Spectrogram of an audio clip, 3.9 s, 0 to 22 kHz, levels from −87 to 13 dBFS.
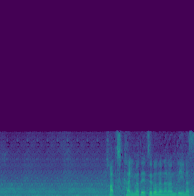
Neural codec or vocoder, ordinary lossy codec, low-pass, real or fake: codec, 16 kHz, 1.1 kbps, Voila-Tokenizer; none; none; fake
